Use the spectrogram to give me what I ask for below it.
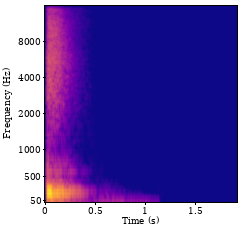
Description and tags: fat snare of god 017
This is a realistic snare I've made mixing various sounds. This time it sounds fatter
